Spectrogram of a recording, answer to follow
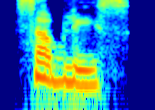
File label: "sublease", Indian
